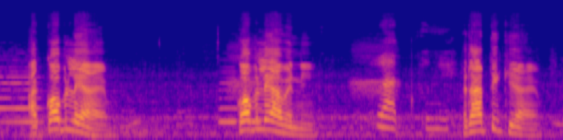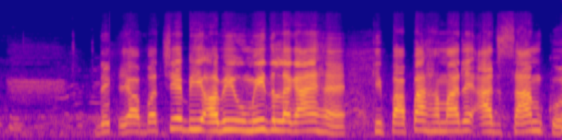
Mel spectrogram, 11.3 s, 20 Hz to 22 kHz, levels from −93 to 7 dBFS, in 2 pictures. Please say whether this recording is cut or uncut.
uncut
